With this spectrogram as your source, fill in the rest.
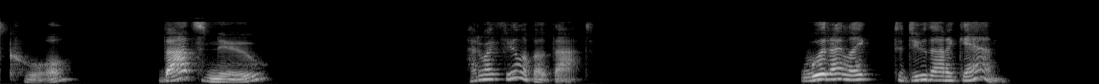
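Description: A middle-aged woman speaks calmly and warmly into a microphone, with short pauses.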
